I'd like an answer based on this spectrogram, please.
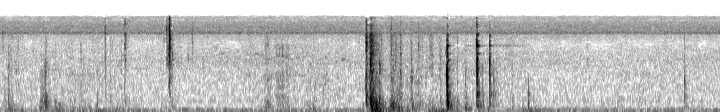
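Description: A few light knocks and clicks from fishing tackle being handled on a boat, a small cluster of them about three seconds in.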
